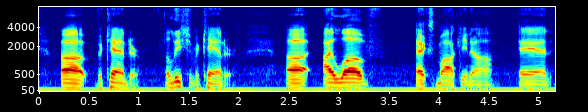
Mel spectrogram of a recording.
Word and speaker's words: Vikander: Oscar Isaac and Alicia benicar how do you pronounce the last name the candor Alicia vikander I love ex machina and it is our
